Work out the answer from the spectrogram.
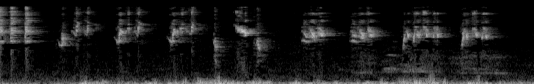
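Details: ['Sumatran long-tailed shrike (cendet) kept as a songbird, singing a steady stream of harsh, squeaky and chattering notes in quick succession, over a low background rumble.']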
